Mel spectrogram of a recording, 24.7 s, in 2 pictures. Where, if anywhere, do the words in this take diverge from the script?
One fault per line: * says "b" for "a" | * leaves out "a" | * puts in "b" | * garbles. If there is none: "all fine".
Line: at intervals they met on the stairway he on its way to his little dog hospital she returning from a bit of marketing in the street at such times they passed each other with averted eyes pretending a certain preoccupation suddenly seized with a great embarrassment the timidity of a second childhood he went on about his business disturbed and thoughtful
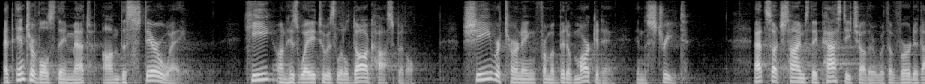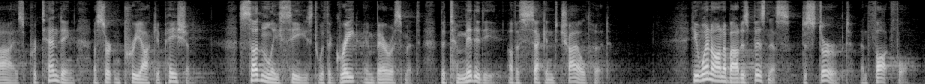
* says "his" for "its"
